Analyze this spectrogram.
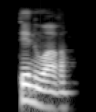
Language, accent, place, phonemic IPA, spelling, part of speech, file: French, France, Lyon, /te nwaʁ/, thé noir, noun, LL-Q150 (fra)-thé noir.wav
- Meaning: black tea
